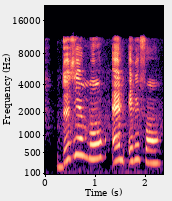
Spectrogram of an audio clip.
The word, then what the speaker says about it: éléphant: Deuxième mot, un éléphant. On a dit le PH se prononce quoi? Se prononce F. Donc oui, ici dans le mot un éléphant, j'entends le son F.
